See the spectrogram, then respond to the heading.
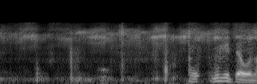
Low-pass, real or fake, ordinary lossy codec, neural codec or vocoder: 7.2 kHz; fake; none; codec, 24 kHz, 1.2 kbps, DualCodec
